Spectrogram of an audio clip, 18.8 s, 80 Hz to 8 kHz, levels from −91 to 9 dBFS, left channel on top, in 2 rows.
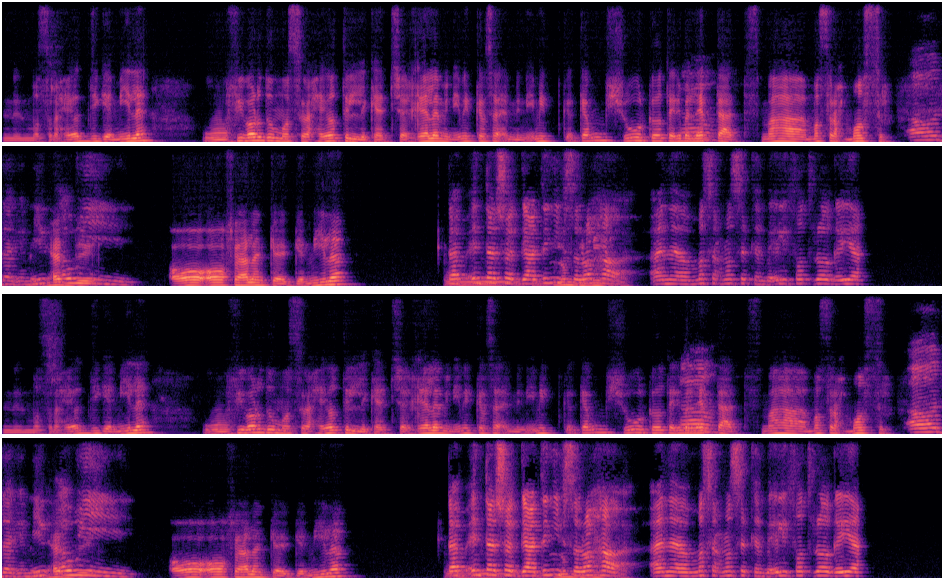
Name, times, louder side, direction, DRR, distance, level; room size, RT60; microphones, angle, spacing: voice 1, 0.0-1.6 2.0-7.3 7.6-8.9 9.7-10.3 11.1-12.9 13.8-15.6, left 3 dB, 80° left, 0.7 m, -24 dB
voice 2, 6.8-7.2 9.0-10.7 13.9-18.0, right 4 dB, 65° right, 0.6 m, -26 dB
5.4 x 2.1 x 2.3 m
head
